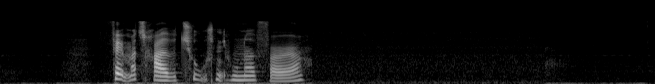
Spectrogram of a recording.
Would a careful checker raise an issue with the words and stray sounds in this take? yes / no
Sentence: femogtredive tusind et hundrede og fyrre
yes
